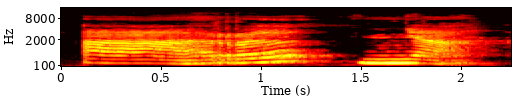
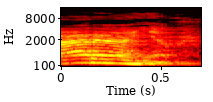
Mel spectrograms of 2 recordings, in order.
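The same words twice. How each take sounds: First: ARANHA very slow, in three beats a, ra, nha; split into syllables. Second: Said in the usual way. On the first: Shown as a demonstration. Teacher splitting the first word for pupils, syllable by syllable. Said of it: "Três sons, três sílabas". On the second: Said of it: "Primeira palavra".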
